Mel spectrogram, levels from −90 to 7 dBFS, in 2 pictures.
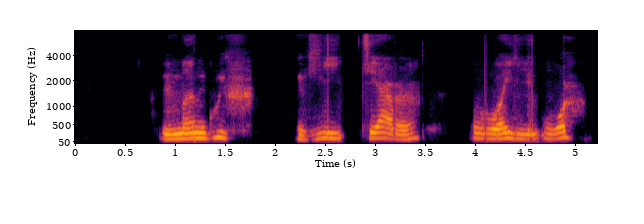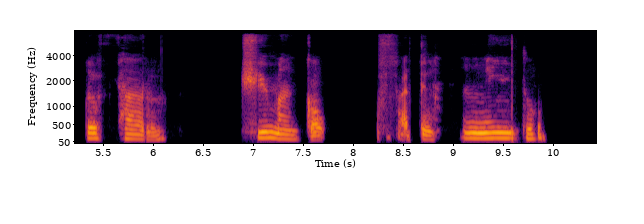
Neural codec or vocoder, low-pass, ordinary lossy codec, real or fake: codec, 32 kHz, 1.9 kbps, SNAC; 7.2 kHz; MP3, 64 kbps; fake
